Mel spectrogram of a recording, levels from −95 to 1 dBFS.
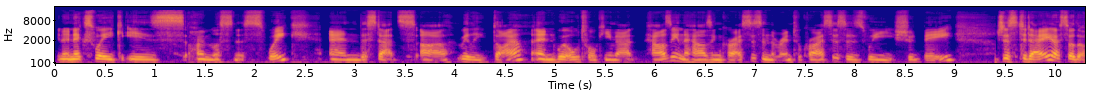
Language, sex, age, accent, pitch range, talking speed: English, female, 20-39, Australian, 160-195 Hz, 210 wpm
